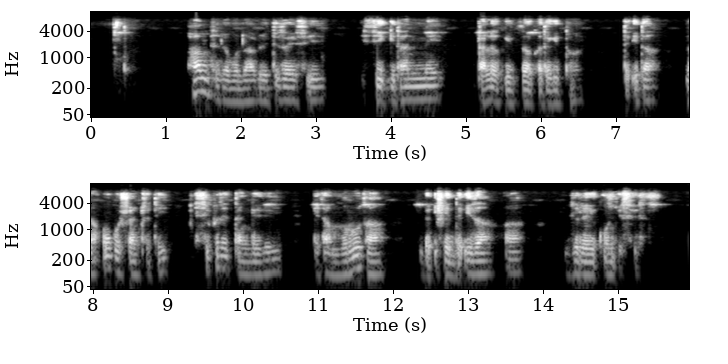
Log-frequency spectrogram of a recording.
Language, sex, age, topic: Gamo, male, 18-24, agriculture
